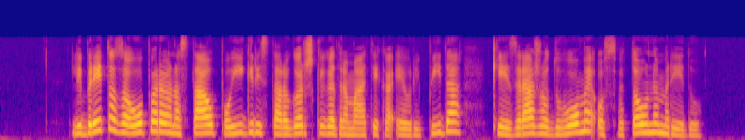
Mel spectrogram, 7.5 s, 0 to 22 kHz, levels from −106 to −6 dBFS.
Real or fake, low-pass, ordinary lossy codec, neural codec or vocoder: real; 7.2 kHz; none; none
